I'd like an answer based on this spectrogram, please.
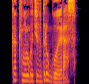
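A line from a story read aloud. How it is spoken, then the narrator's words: Muttered. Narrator (Russian): она пробормотала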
